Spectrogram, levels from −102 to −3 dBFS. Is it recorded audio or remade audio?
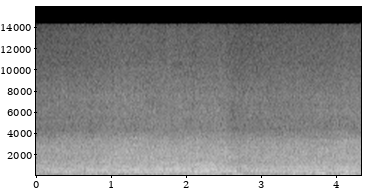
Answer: remade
